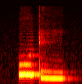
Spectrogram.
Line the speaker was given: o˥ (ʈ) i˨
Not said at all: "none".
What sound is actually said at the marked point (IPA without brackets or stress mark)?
ʈ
